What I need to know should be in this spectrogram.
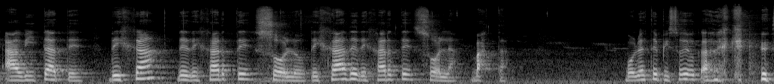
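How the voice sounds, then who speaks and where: A woman with a Rioplatense Spanish accent hosts a self-help podcast in a medium-pitched, somewhat dark voice. She sounds reflective, repeating phrases and posing rhetorical questions to herself.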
